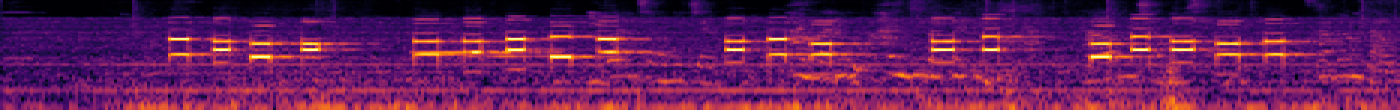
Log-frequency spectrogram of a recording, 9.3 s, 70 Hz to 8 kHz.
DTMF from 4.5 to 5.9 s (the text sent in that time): 064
